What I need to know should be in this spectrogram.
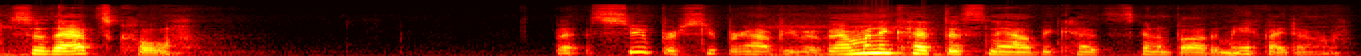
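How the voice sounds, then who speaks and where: A woman's voice: medium pitch, expressive, normal speed, husky. A woman vlogger chatting casually through a craft project as she works, giggly and self-deprecating, rambling from one thought to the next. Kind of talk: casual chatty craft tutorial, narrated in real time.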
